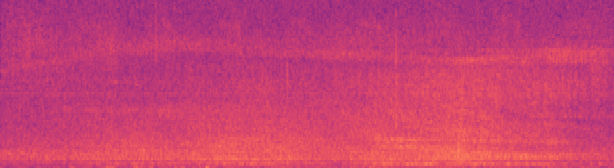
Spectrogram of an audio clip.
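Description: Distant engine hum with a droning tone that swells around the middle and eases off near the end.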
